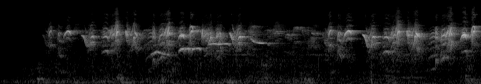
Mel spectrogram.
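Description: Swallows twitter in a busy, continuous chatter of high, rapid chirps and buzzy trills, rising and falling in loudness, with no voices, at 5 a.m. in the old stable block of High Ash Farm near Norwich, where 21 swallows have returned from South Africa to nest.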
